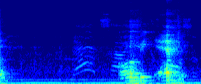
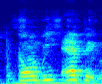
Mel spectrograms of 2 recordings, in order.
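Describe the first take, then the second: First: Slow, hushed whisper. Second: Said in the usual way. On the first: Pretend. Vlogger whispering a prediction about the Bears, slow and hushed. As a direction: breathe it out like a secret.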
